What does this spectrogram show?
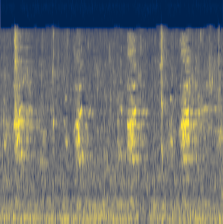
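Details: Loud guineafowl in a neighbourhood calling in harsh, grating notes repeated a little over once a second, with faint low rumble behind.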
